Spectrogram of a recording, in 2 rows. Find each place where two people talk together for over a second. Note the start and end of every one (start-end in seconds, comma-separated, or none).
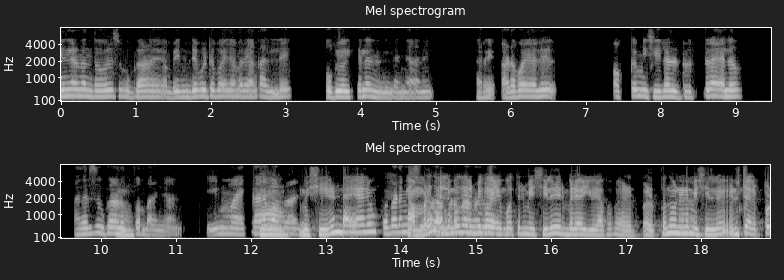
14.1-15.5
